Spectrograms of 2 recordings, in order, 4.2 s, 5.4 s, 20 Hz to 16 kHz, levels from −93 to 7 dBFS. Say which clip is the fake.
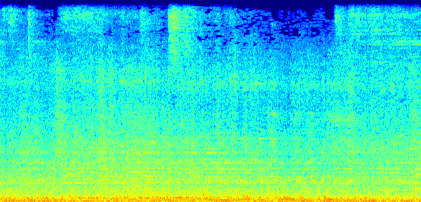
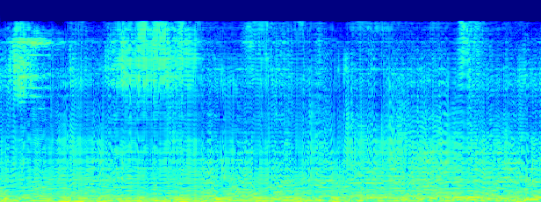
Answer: second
